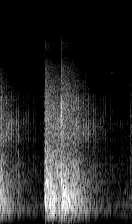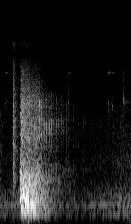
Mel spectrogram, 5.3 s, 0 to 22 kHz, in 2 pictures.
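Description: Two pistol shots from a Glock 40 in 10mm Auto, about two seconds apart, each ringing on in the echo of an indoor range.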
